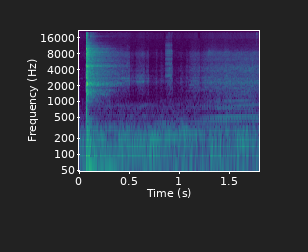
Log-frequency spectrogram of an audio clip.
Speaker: and when that happens you can hear the fans come on that means the bike's about to roll I want air flow while the bike's rolling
